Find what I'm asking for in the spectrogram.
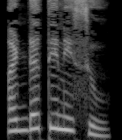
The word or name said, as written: ಅಡ್ಡತಿನಿಸು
